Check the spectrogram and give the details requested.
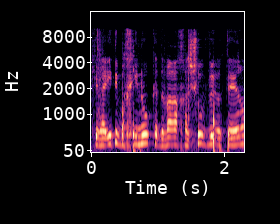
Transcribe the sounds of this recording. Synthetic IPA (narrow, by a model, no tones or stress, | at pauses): kiʁait̪ibeχinuχhad̪avaʁaχaʃuvbejo̞t̪e̞ʁ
